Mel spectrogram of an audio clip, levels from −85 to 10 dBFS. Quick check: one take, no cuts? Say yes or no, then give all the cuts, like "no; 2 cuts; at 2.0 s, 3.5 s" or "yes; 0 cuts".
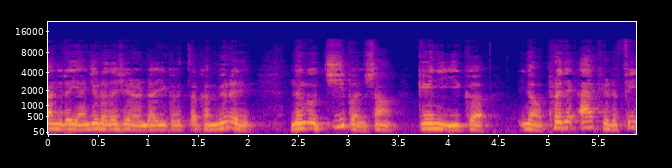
yes; 0 cuts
